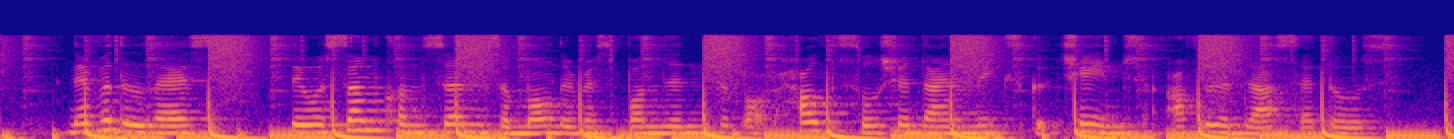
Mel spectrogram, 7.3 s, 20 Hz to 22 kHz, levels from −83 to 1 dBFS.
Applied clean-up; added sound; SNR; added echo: none; Bass guitar; -3 dB; none.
